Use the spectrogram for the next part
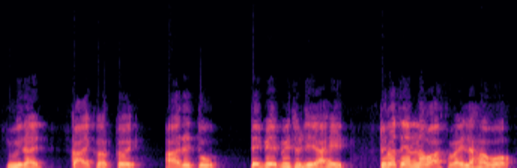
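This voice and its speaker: A man's voice: mid-range voice, big pitch swings, normal speed, highs cut off, lightly acted. A man voicing a practical woman who talks to her friend in a matter-of-fact way in a dramatic story. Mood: panicked. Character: composed, practical woman reassuring an anxious friend.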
